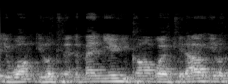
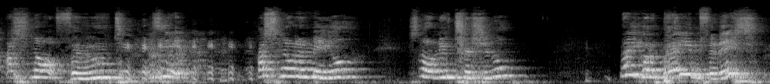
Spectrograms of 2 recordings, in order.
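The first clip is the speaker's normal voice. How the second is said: high, slow mock outrage; 10 semitones higher, slower than usual. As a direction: act appalled at the order.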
